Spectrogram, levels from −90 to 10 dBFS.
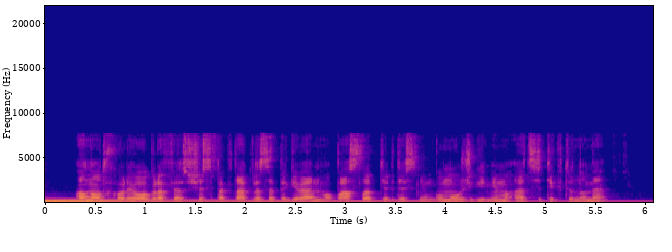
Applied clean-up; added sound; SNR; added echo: none; Bowed string instrument; 1 dB; none.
